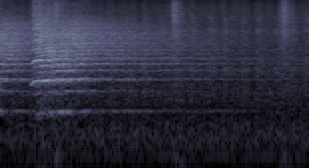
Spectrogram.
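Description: A steam locomotive whistle blows loudly once, then fades.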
